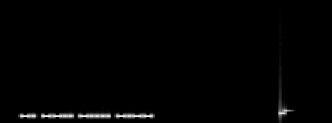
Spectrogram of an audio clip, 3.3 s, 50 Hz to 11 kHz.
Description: Morse code, heard as a keyed tone, about 45 wpm, 700 Hz. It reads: NZ6Y
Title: USA Call Signs - 4 Characters - 2x Character Spacing - 45wpm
